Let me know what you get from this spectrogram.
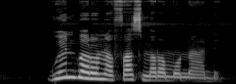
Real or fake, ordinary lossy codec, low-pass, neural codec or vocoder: real; none; none; none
